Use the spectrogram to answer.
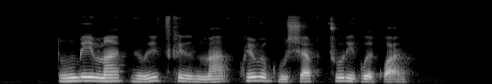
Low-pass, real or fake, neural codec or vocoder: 9.9 kHz; fake; autoencoder, 22.05 kHz, a latent of 192 numbers a frame, VITS, trained on one speaker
